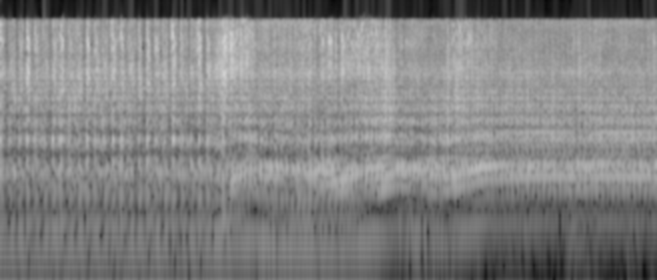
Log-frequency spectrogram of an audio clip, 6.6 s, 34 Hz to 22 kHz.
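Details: Freshly assembled 2054 engine on its first start after nearly a year of building, carbureted. It picks up, swings through a few revs, then settles into an even 1200 rpm fast idle with light gear whir; the idle is kept high for break-in. Normal.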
